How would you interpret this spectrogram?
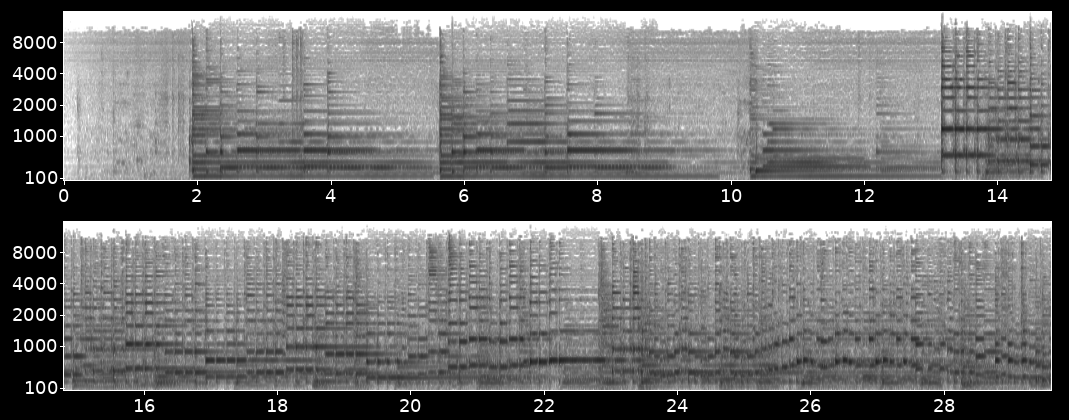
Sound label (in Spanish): Intro con Requinto y Guitarra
